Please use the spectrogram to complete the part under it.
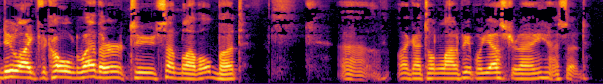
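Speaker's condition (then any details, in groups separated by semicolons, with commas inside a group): Multiple sclerosis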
